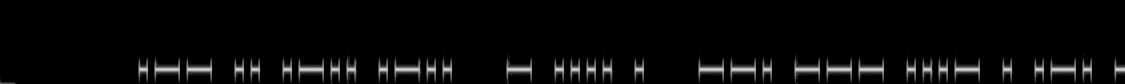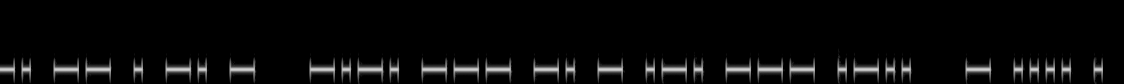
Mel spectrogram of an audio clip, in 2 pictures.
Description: Morse code, heard as a keyed tone, about 15 wpm, 700 Hz. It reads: WILL THE GOVERNMENT CONTROL THE
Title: Sentences from Top 1000 Words - Review Part 3 - 15wpm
